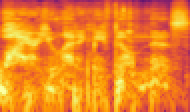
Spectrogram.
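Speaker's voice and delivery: whispered under-the-breath mutter, half to oneself. Retelling what the documentary filmmaker said: imitating someone muttering under breath. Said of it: "under his breath goes like".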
